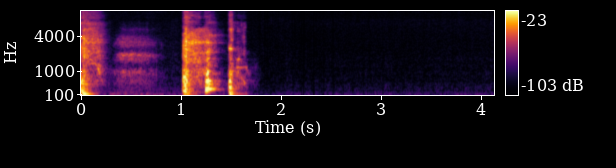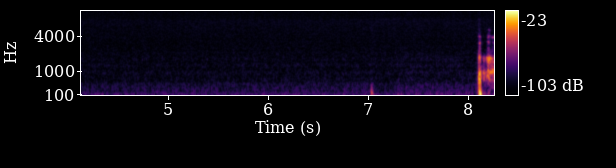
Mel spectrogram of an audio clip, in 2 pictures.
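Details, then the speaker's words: Adult gives a short cough and throat clear, then a quick cluster of dry coughs during a recorded talk; speaker attributes it to allergy season. "Hopefully you didn't hear that. Season for wheezing, right? Allergy season."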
